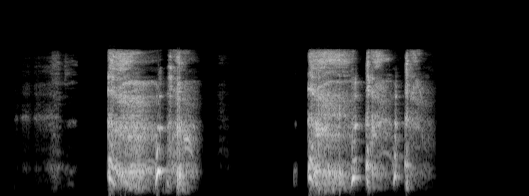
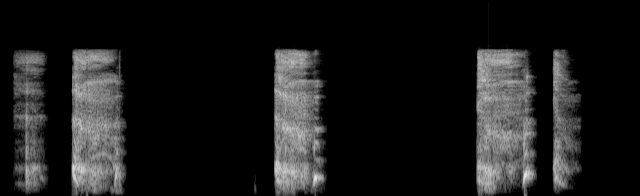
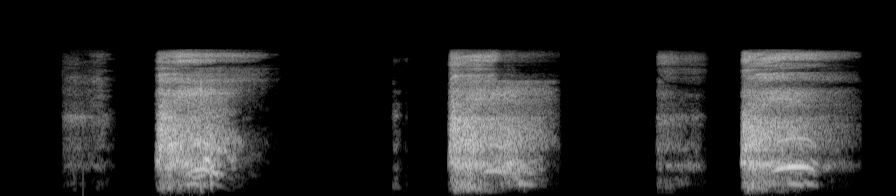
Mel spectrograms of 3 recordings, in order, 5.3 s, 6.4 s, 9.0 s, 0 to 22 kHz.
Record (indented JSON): {
  "cough_length": "5.3 s",
  "cough_amplitude": 32261,
  "cough_signal_mean_std_ratio": 0.48,
  "three_cough_length": "6.4 s",
  "three_cough_amplitude": 32767,
  "three_cough_signal_mean_std_ratio": 0.4,
  "exhalation_length": "9.0 s",
  "exhalation_amplitude": 32158,
  "exhalation_signal_mean_std_ratio": 0.47,
  "survey_phase": "alpha (2021-03-01 to 2021-08-12)",
  "age": "18-44",
  "gender": "Female",
  "wearing_mask": "No",
  "symptom_cough_any": true,
  "symptom_shortness_of_breath": true,
  "symptom_fatigue": true,
  "symptom_fever_high_temperature": true,
  "symptom_change_to_sense_of_smell_or_taste": true,
  "symptom_loss_of_taste": true,
  "symptom_onset": "3 days",
  "smoker_status": "Ex-smoker",
  "respiratory_condition_asthma": false,
  "respiratory_condition_other": false,
  "recruitment_source": "Test and Trace",
  "submission_delay": "1 day",
  "covid_test_result": "Positive",
  "covid_test_method": "RT-qPCR"
}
